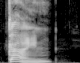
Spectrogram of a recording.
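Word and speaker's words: קַיִן: a luz a Caín caen es la pronunciación en hebreo del nombre Caín en español y Caín o Cain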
